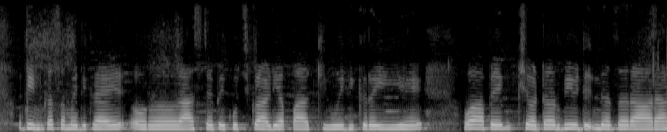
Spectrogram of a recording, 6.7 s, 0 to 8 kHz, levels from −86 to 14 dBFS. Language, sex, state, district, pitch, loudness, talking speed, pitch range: Hindi, female, Chhattisgarh, Raigarh, 230 Hz, -19 LUFS, 225 wpm, 230-240 Hz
